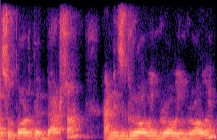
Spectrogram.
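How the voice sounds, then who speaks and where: With an Argentine accent, a man speaks in a high pitch and a dark, mellow tone, his intonation fairly even. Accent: non-Canadian accent, from Argentina. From Argentina. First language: Spanish. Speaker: software developer and tech speaker. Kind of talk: technical talk with live demo. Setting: video call webinar with screen share.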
